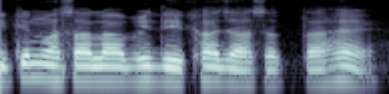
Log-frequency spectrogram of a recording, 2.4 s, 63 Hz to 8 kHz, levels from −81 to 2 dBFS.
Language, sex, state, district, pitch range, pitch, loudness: Hindi, male, Arunachal Pradesh, Lower Dibang Valley, 115-135 Hz, 130 Hz, -14 LUFS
